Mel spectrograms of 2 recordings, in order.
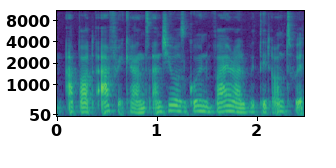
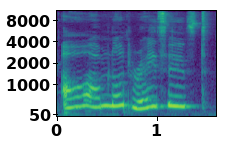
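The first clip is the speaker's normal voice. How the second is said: high, slow, whiny put-on voice; mock the excuses in a drawn-out high whine; exaggerated defensive whine, far above own pitch; 11 semitones higher, 4 dB louder, slower than usual. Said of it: "you don't need to be like".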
